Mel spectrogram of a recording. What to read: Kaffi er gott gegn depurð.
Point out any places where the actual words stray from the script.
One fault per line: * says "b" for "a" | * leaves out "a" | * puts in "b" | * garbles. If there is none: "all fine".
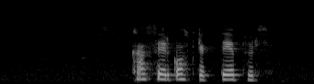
all fine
